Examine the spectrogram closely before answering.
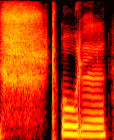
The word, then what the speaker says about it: Strudel: The PF sound Apfel, and then the ST that sounds like SHT, Strudel.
